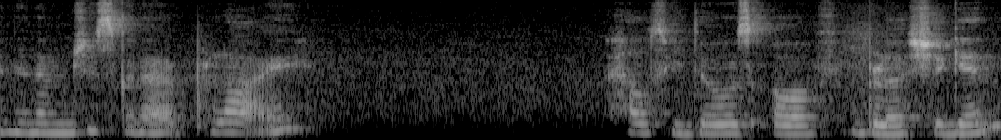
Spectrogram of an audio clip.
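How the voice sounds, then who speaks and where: With a French accent, a woman speaks at a fairly high pitch with ordinary pitch variation, and audible room echo surrounds her voice. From France. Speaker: makeup artist. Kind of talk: tutorial. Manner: casual, with frequent fillers.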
